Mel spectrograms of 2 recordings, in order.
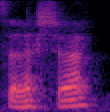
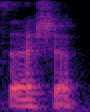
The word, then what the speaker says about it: Saoirse: It was Saoirse. I felt like an idiot after not knowing how to pronounce it, but yes, it was Saoirse.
